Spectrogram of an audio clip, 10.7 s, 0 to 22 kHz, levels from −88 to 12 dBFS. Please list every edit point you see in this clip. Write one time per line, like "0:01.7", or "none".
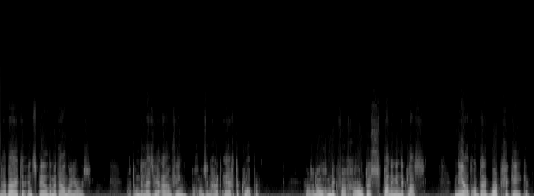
none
